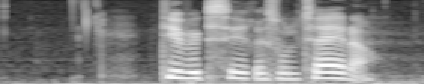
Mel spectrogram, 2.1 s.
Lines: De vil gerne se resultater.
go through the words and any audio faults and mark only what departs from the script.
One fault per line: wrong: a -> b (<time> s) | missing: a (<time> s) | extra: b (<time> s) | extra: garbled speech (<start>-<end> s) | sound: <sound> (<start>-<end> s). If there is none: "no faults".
missing: gerne (1.0 s)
